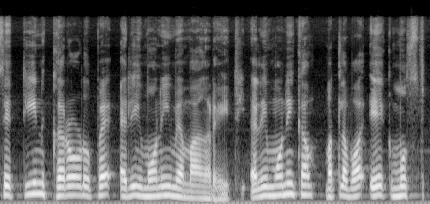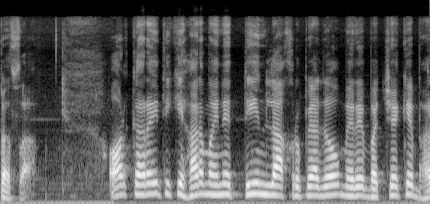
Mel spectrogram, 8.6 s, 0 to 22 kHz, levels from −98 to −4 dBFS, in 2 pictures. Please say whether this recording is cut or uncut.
uncut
